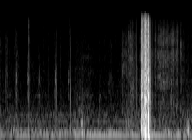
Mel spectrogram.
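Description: A single sharp hammer tap on the copper scratchplate near the end, knocking flat a spot left raised where the plate was drilled through; faint small clicks before it.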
